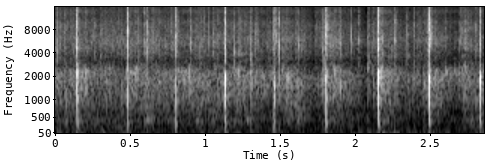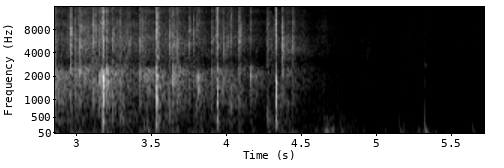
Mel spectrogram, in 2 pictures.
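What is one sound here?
An audience applauds and the clapping fades out.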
